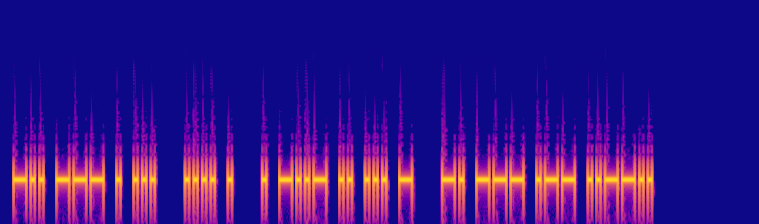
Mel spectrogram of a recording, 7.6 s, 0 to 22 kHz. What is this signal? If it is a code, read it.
Morse code, heard as a keyed tone, about 28 wpm, 700 Hz. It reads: DOES HE EXIST NOW?
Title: Sentences from Top 1000 Words - Review Part 5 - 28wpm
